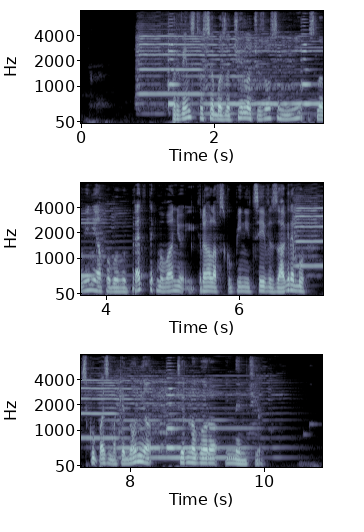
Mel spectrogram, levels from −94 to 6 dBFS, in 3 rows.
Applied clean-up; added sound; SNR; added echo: classical method log-MMSE.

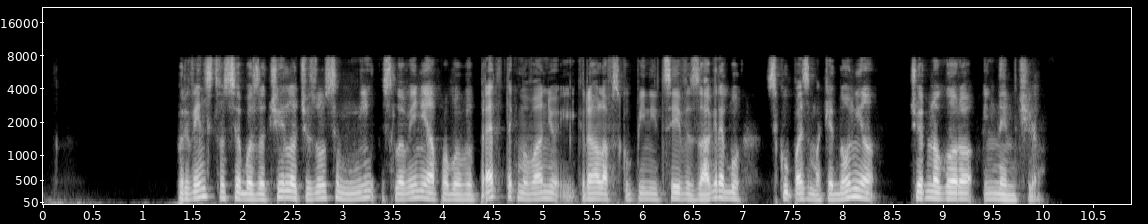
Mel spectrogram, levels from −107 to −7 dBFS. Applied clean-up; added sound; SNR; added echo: neural mask model Resemble Enhance denoiser.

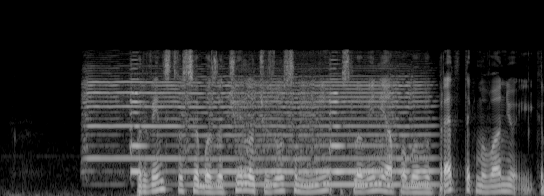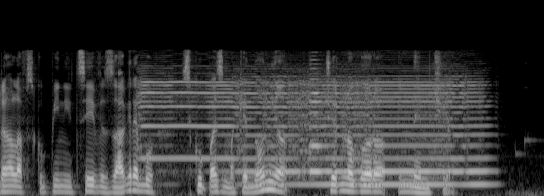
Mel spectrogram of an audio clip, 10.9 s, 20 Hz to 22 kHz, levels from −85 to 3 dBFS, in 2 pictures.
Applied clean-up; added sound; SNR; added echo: none; Bowed string instrument + Bowed string instrument; 1 dB; none.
